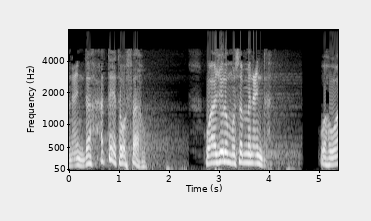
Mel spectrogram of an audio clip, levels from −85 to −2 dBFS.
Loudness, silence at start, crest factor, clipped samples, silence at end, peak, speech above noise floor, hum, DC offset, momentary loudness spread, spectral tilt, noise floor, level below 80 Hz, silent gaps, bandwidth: -11 LUFS; 0 s; 12 dB; 0.9%; 0 s; 0 dBFS; 35 dB; none; under 0.1%; 14 LU; -8 dB/octave; -45 dBFS; -40 dBFS; none; 8 kHz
